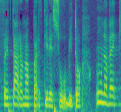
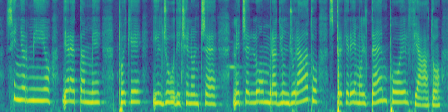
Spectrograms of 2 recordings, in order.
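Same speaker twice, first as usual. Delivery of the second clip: a small mouse pleading politely with the dog; little mouse; 7 semitones higher than usual. A narrator's reading. Mouse's reply in the poem. (topolino con vocina acuta)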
